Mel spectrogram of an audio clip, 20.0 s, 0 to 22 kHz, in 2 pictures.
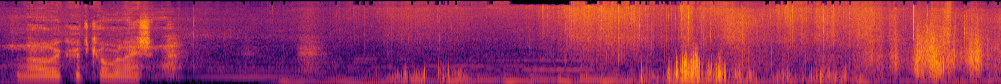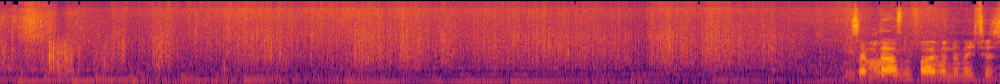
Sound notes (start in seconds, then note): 5.7 wind and snowfall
